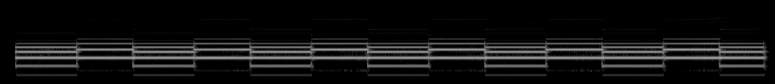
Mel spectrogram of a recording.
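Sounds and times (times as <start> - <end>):
ambulance siren in France: 0.1 - 7.7.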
